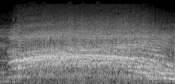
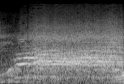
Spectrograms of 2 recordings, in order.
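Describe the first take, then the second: First: High shouted puppet hi; puppet yell. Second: Breathy high puppet hi; a high voiceless little shout; puppet whisper-shout. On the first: Dummy shouts hi to the kids, high puppet yell. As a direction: belt it out in the dummy's voice. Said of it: "Hey, you don't have to yell". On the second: Dummy answers the officer again, high whispered puppet shout. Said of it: "Now, I know you heard that". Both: Acted.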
